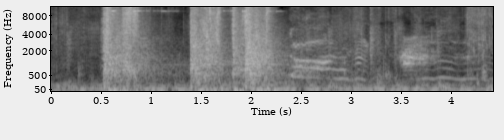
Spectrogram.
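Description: Gunfire in a dramatic scene as an office worker shoots at a man in a file storage room, a loud burst of rapid shots followed by a second burst, then groans and voices under lingering noise.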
